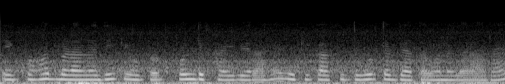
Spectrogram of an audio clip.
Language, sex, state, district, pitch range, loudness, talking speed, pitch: Hindi, female, Chhattisgarh, Raigarh, 205-230 Hz, -20 LUFS, 260 wpm, 220 Hz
